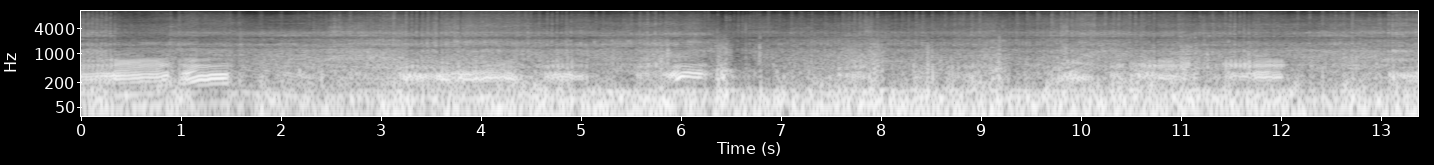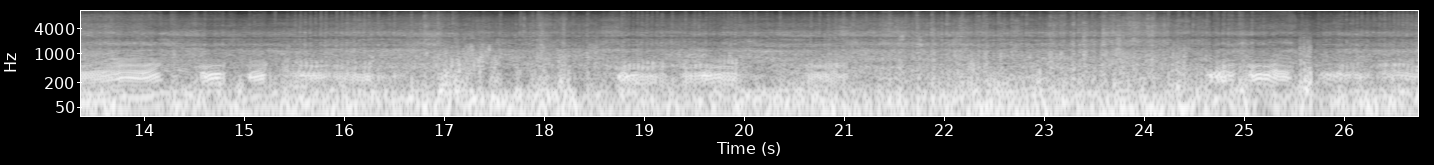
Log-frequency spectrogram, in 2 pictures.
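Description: Tyres crunch over loose rocks and gravel.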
